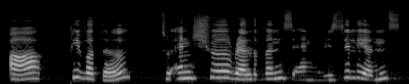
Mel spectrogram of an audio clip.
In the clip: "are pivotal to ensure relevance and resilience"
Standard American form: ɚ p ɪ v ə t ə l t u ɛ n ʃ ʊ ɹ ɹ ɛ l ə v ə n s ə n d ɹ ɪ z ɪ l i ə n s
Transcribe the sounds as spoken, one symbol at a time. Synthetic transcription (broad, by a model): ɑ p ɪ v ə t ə l t u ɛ n ʃ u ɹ ɹ ɛ l ə v ə n s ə n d ɹ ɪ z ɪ l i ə n s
